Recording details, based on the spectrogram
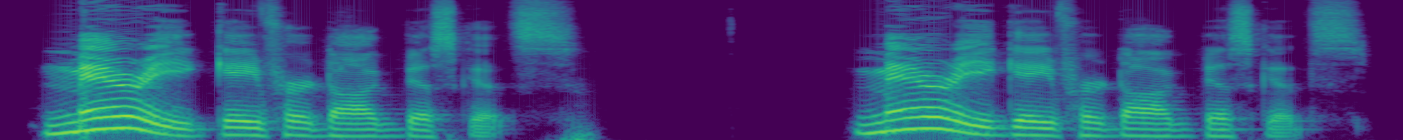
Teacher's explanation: when I say the name Mary I say a louder and longer and my voice is higher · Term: stress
